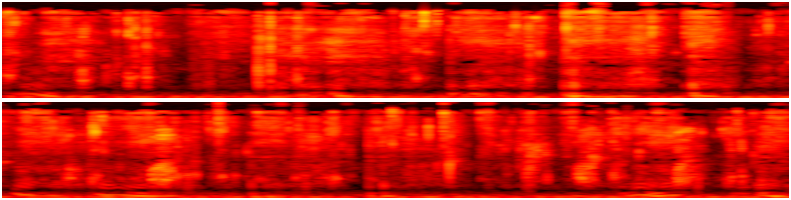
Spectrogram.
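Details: Peanut butter and kibble lodged in an orange mat keep Max the dog busy licking, giving sharp crunchy smacks in quick irregular bursts with soft low thuds between them.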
